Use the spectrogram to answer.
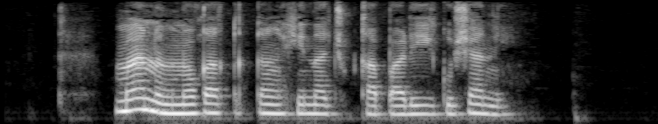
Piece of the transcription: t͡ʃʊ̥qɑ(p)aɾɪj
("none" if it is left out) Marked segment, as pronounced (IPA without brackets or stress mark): p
